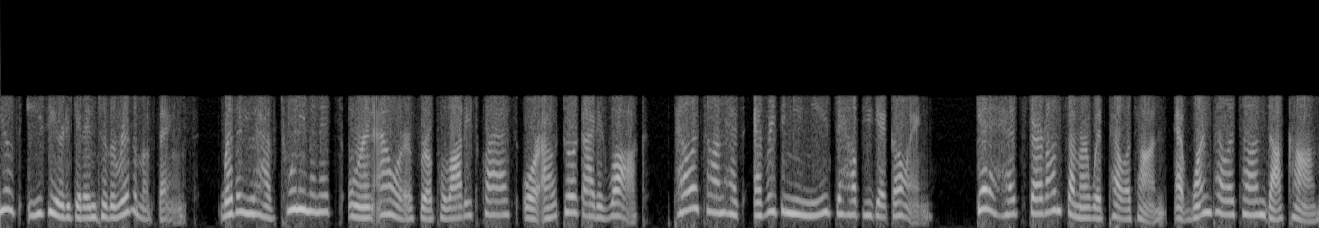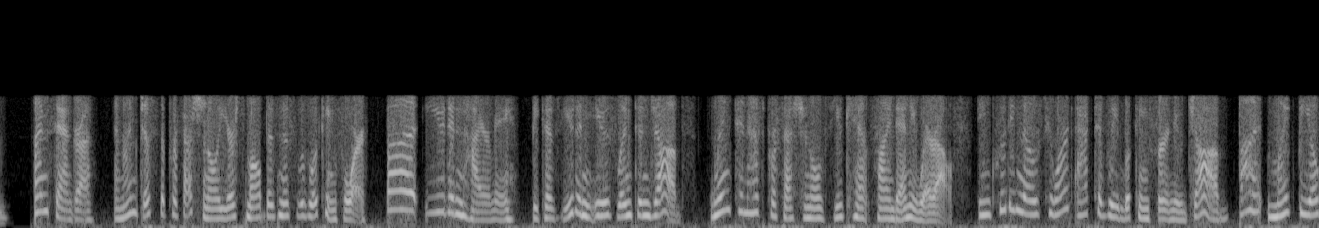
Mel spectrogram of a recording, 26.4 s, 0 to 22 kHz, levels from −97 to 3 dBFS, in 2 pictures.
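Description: Throughout, G.726 ADPCM coding is heavy. A harsh, rasping hiss rides on the speech and follows its level. Nothing passes above 3.9 kHz. This fits the 16 kbit/s mode.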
